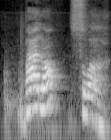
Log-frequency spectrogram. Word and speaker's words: balançoire: Quand il doit se prononcer ce, on rajoute la cédille pour prononcer balançoire.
